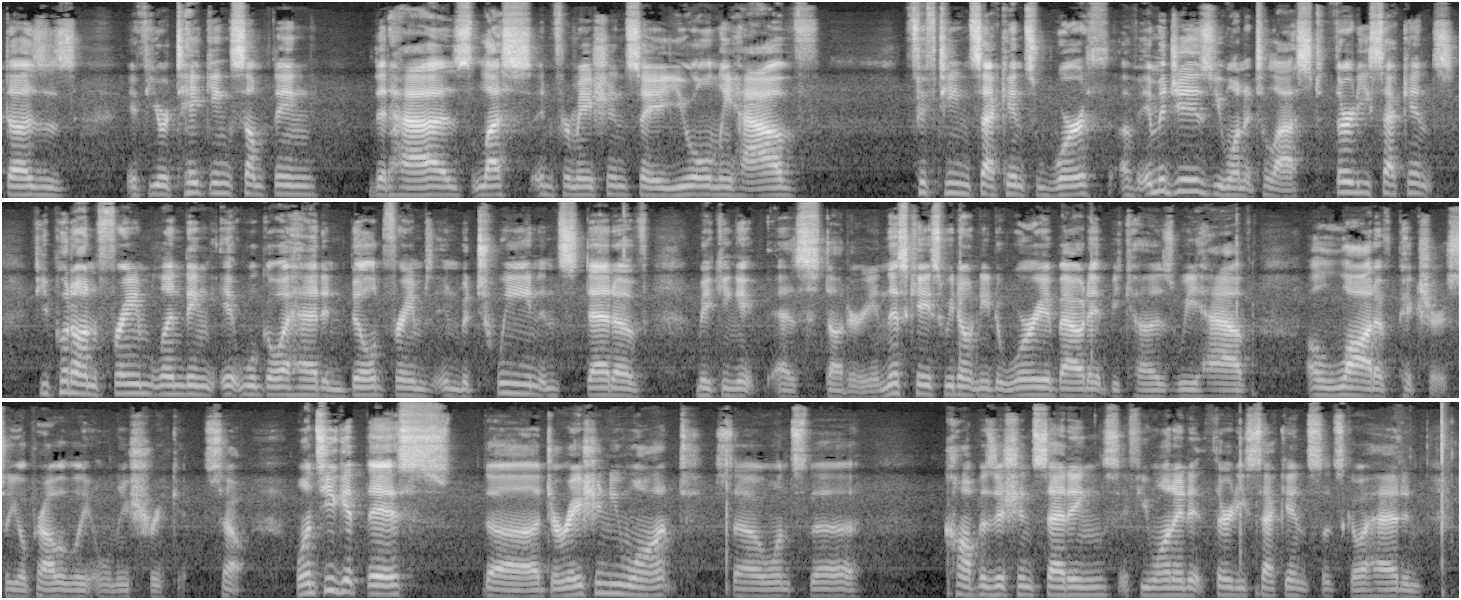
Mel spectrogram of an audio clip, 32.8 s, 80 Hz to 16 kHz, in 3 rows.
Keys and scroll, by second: 32.2 fn+Right.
